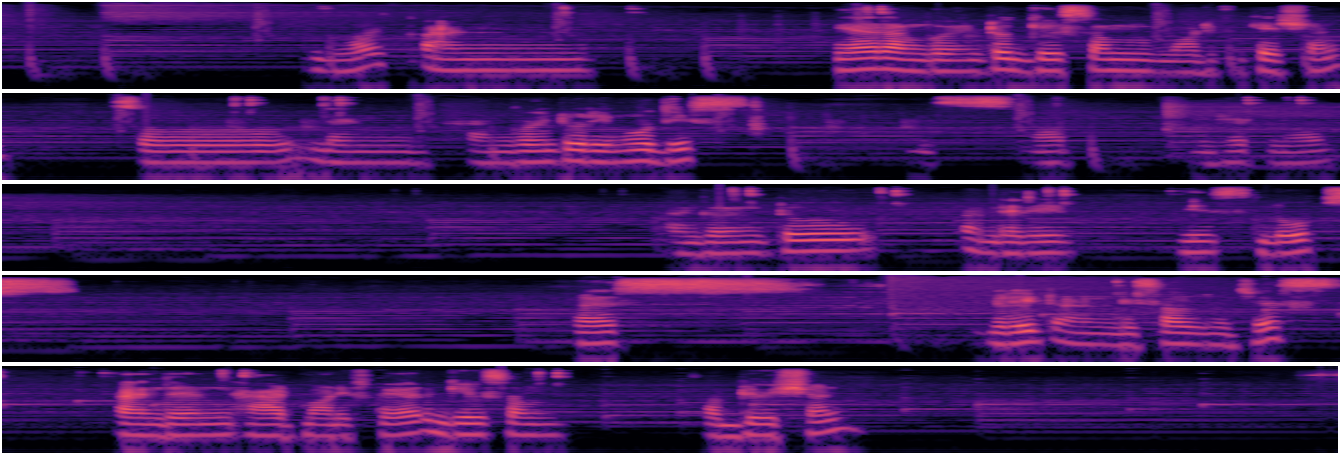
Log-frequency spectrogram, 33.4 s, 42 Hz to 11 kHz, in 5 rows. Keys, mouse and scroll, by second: 1.7-2.4 middle drag, 1.7 scroll down 1, 1.8-2.4 scroll up 1, 2.8 click, 4.3 click, 6.8-7.8 scroll down 1, 7.8-8.4 drag, 10.0 shift+middle click, 11.3 alt+click, 12.9 double click, 15.3 alt+shift+click, 16.3 alt+shift+click, 21.2 shift+click, 22.3 Delete, 27.2 drag, 29.5 click.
